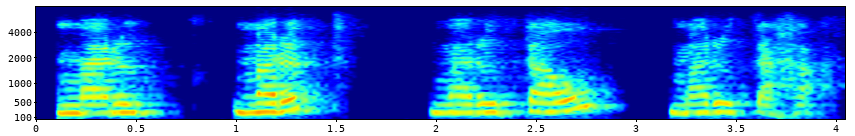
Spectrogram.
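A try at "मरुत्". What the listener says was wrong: Very nice.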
